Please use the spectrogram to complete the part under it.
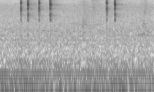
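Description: Light mouse clicks while working in SketchUp: a quick run of four faint, crisp taps, then two more, over a steady low room hum.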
